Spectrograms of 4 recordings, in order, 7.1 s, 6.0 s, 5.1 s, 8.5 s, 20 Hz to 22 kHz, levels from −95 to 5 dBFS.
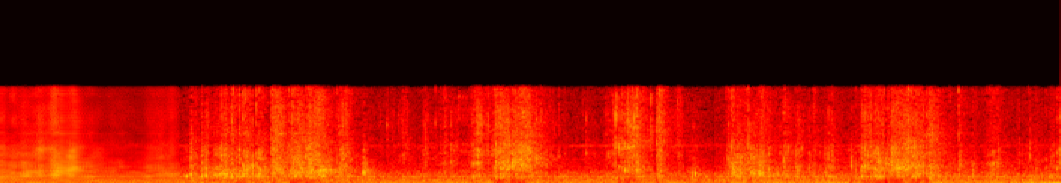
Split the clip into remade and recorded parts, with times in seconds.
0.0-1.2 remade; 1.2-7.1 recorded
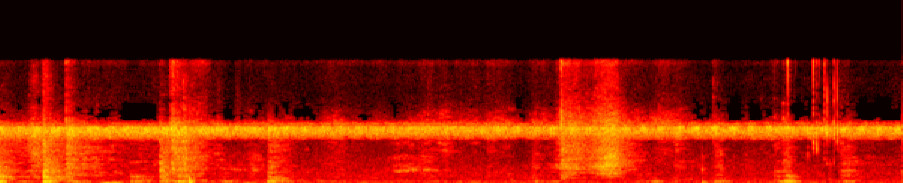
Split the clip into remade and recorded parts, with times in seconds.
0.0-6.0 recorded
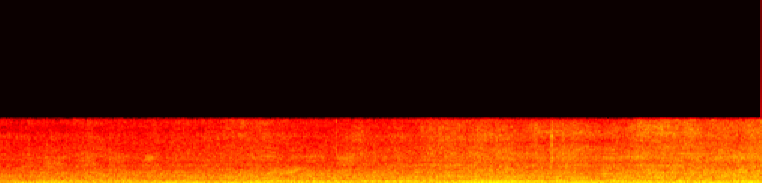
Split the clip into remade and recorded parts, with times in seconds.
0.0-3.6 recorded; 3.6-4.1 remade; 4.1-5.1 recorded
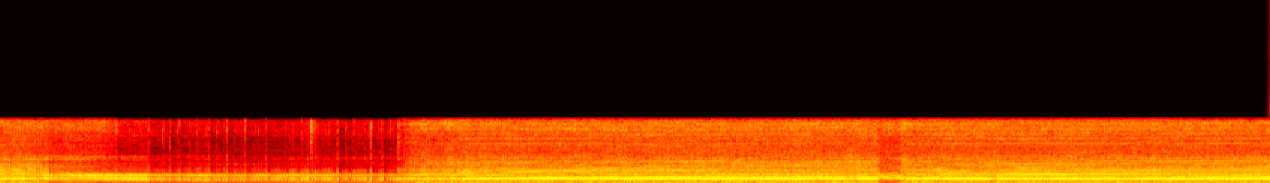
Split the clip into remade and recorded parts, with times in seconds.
0.0-0.5 remade; 0.5-1.0 recorded; 1.0-6.0 remade; 6.0-8.5 recorded

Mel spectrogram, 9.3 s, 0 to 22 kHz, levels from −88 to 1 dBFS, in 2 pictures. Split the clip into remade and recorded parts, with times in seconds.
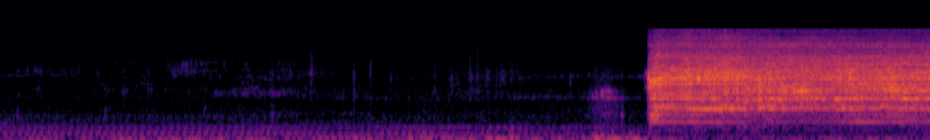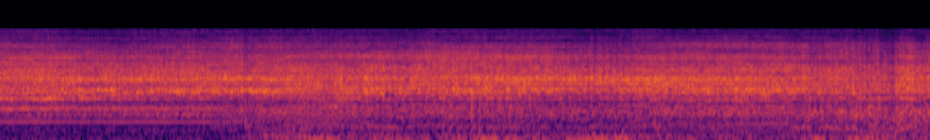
0.0-1.3 recorded; 1.3-4.7 remade; 4.7-5.7 recorded; 5.7-6.5 remade; 6.5-9.3 recorded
